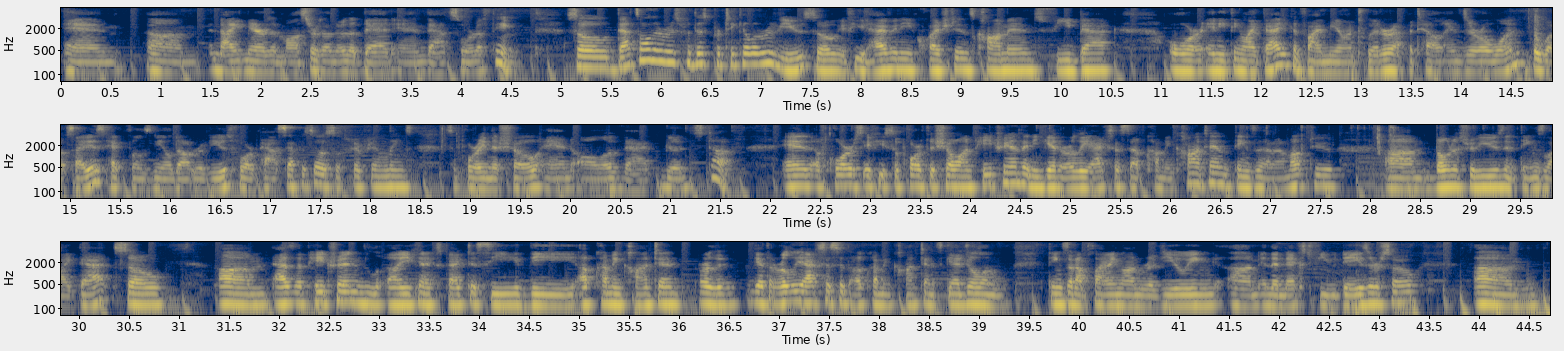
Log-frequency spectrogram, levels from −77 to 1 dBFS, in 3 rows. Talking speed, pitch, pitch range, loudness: 175 wpm, 135 Hz, 125-140 Hz, -20 LUFS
